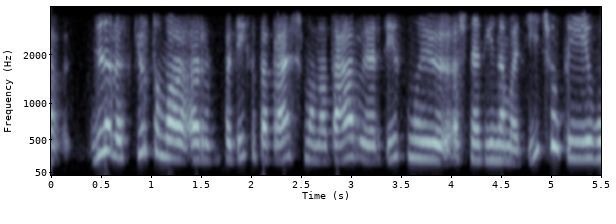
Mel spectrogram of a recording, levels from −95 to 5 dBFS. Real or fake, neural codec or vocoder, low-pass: real; none; 3.6 kHz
